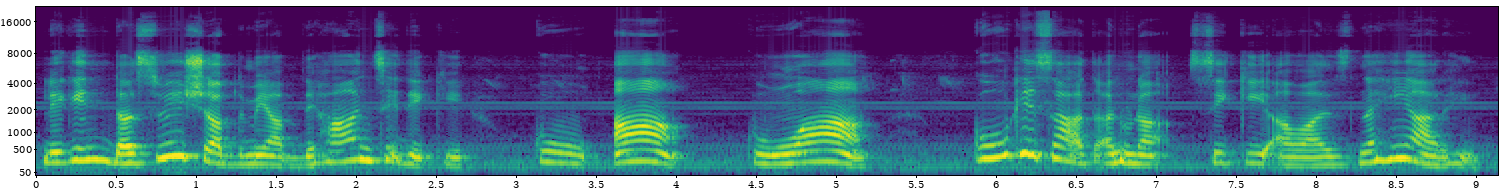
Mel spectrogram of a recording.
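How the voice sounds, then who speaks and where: A woman teaching a children's lesson, reading words slowly syllable by syllable and addressing the children kindly, asking and answering her own questions. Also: medium pitch, expressive, slight background noise. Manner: drawn-out syllable-by-syllable word reading.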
